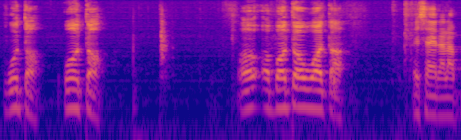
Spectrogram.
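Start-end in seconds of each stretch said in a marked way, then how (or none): 0.1-1.0 louder, hammed-up British accent on Water, water; mock British accent. Mocking how the British say water, in a British accent. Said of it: "la palabra esta que se ríe todo el mundo de los británicos". 2.4-3.5 loud, exaggerated British accent, bottle water with dropped t's; mock British accent. Teasing the British way of saying bottle water, in a British accent. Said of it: "que se ríe todo el mundo de los británicos".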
